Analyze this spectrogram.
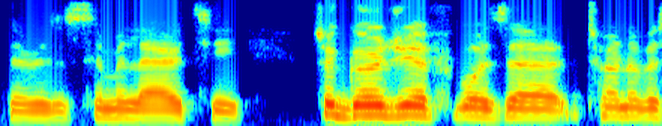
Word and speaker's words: Gurdjieff: Uh is it pronounced Gurdjieff? Gurdjieff. Gurdjieff.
